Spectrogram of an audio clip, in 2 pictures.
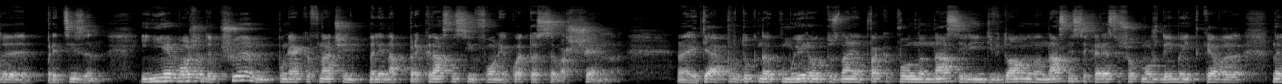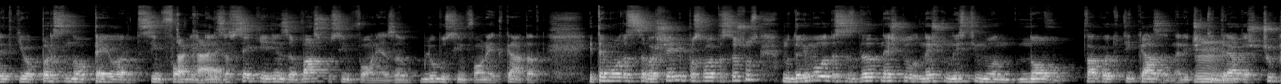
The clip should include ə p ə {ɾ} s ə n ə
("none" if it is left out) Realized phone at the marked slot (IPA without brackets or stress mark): ɾ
